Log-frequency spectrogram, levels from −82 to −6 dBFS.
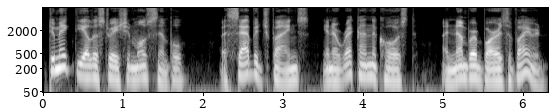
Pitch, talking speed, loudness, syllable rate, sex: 110 Hz, 200 wpm, -19 LUFS, 5.4 syllables/s, male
